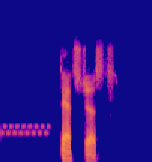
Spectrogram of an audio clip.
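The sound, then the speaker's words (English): A telephone rings in the background with a single steady electronic trilling tone, which stops before a voice begins speaking. “there's the phone going off in the background”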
